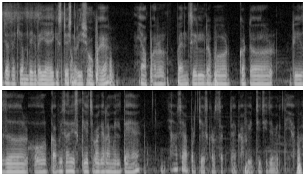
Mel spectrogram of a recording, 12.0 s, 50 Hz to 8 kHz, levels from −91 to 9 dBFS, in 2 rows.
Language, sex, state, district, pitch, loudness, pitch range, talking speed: Hindi, male, Uttar Pradesh, Muzaffarnagar, 110 Hz, -24 LUFS, 105-115 Hz, 190 wpm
